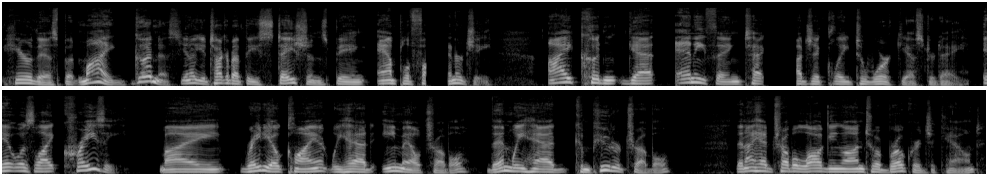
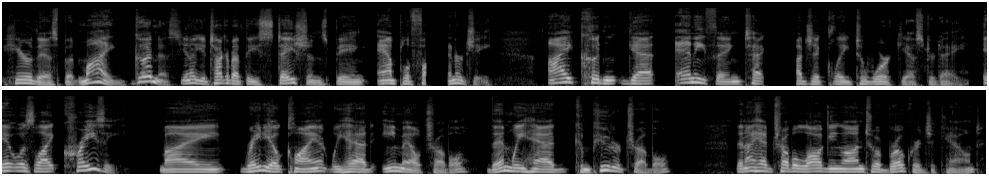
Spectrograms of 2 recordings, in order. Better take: neither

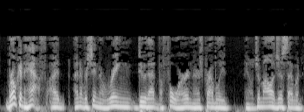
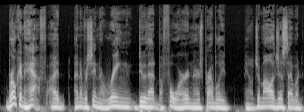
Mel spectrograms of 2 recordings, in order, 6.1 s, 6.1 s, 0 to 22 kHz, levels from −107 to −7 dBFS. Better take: second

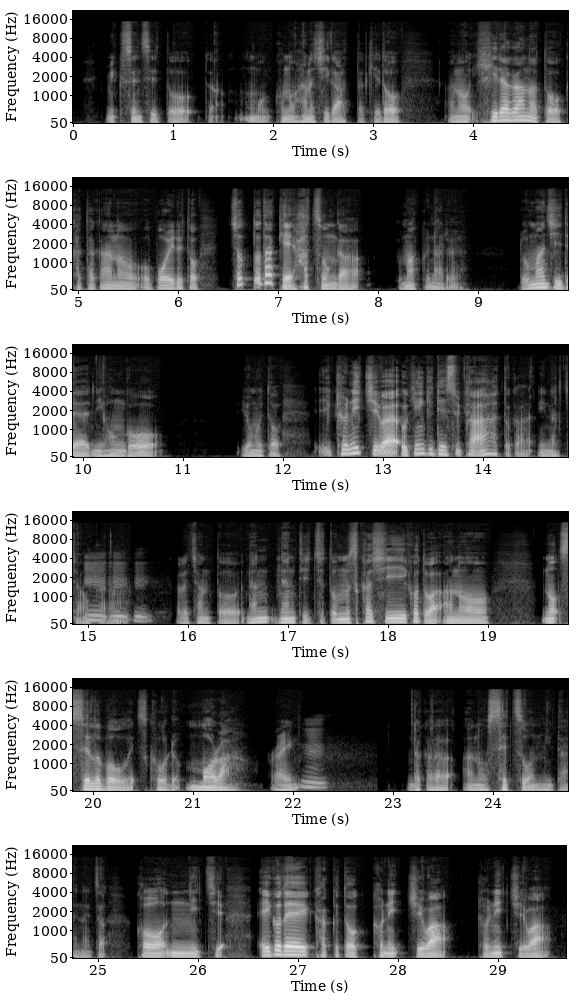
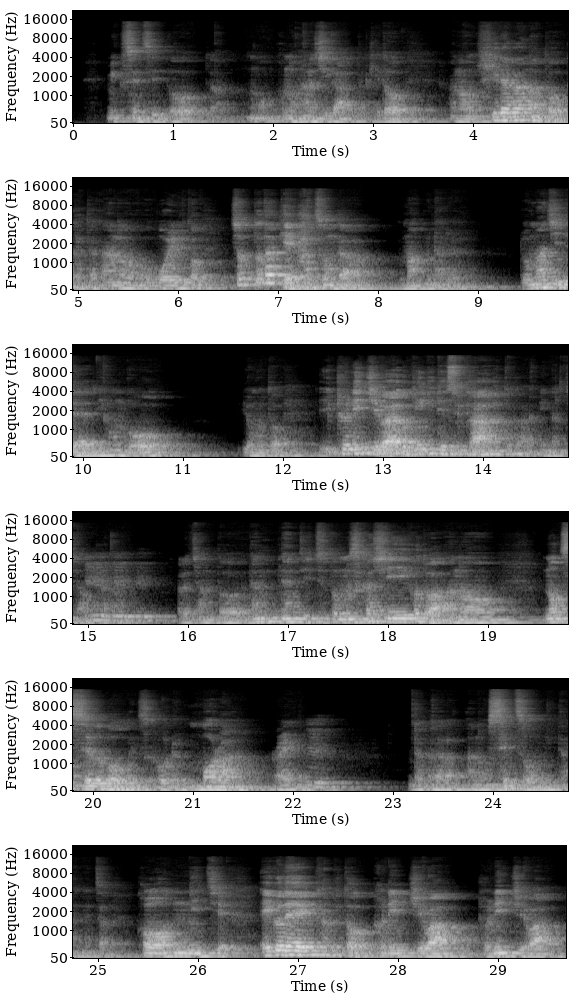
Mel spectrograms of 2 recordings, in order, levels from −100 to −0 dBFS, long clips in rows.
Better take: first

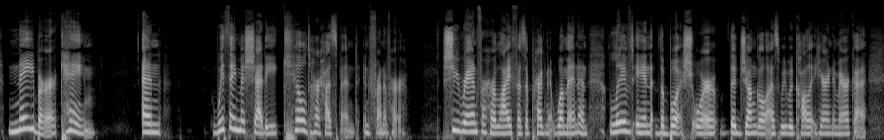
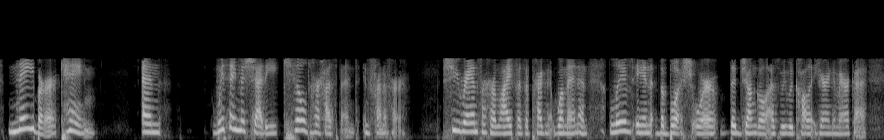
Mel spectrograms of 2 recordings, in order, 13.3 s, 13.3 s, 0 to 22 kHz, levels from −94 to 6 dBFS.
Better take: first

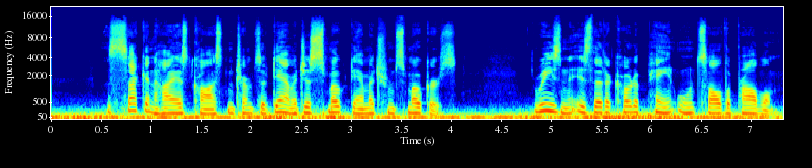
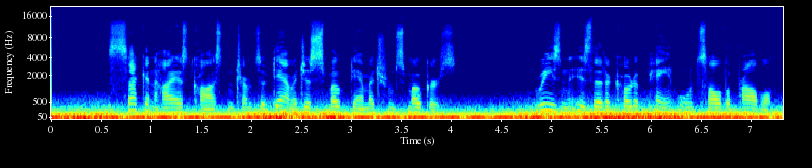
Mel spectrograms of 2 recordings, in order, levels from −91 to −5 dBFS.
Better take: first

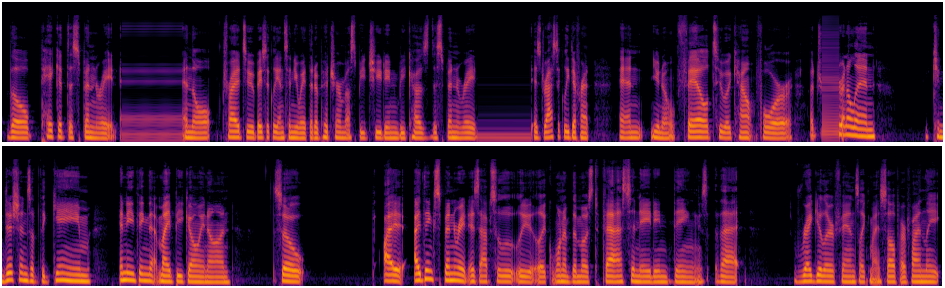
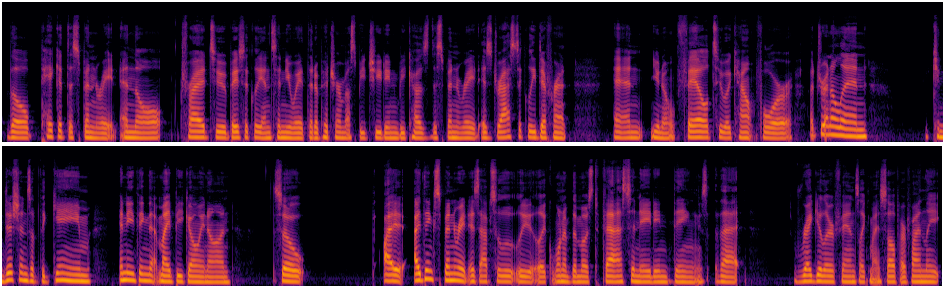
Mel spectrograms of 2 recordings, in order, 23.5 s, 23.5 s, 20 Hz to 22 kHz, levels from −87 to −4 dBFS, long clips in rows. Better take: second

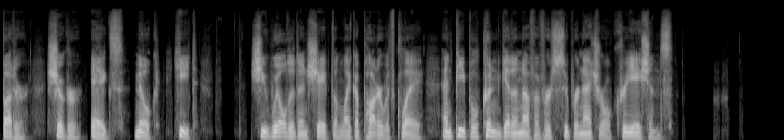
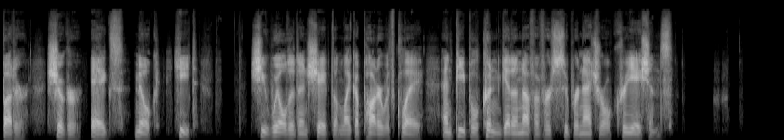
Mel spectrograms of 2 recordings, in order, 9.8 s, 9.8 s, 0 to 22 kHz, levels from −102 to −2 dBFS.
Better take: first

